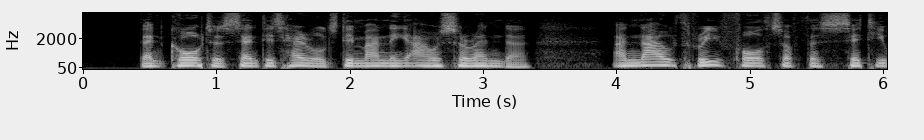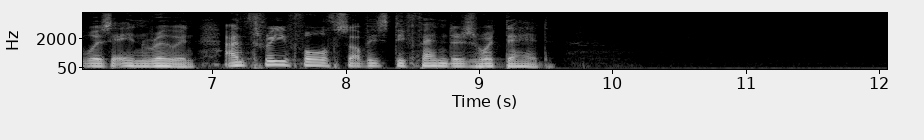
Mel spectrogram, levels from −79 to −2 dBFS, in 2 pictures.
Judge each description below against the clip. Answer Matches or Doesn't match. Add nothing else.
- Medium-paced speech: Doesn't match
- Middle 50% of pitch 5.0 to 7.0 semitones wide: Doesn't match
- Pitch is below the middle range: Matches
